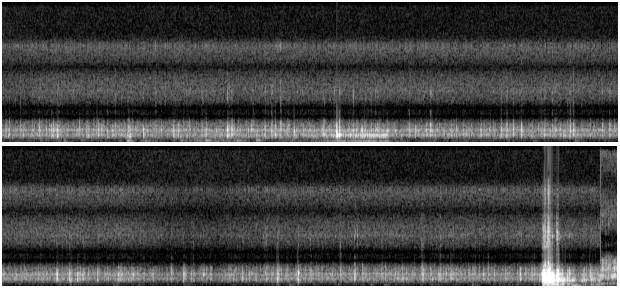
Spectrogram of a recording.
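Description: Underwater sound picked up through a camera's waterproof housing: a steady muffled hiss scattered with faint clicks and crackles, a louder click about three seconds in, and a loud thud near the end.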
